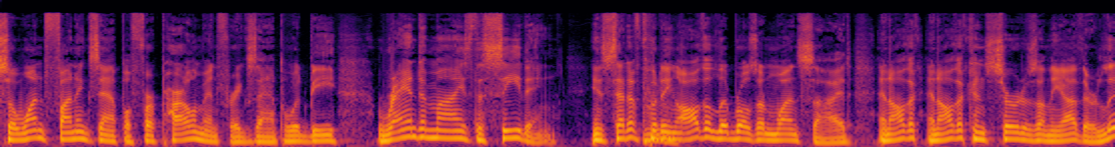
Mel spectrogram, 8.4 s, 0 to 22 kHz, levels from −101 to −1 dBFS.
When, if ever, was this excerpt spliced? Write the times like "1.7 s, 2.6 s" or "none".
4.3 s, 6.9 s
